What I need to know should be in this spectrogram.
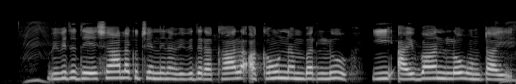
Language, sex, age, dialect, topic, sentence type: Telugu, female, 18-24, Southern, banking, statement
